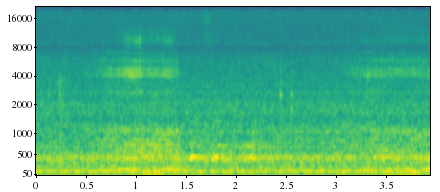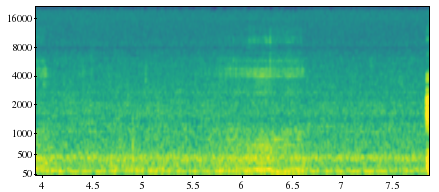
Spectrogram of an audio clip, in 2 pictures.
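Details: A 6-month-old English Bulldog snores while trying to sleep, in slow, rasping breaths, each rumbling snore repeating about every two to three seconds.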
